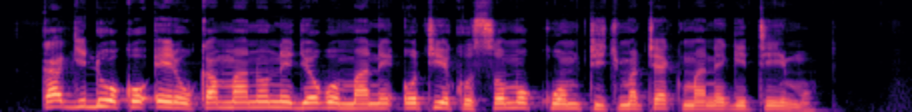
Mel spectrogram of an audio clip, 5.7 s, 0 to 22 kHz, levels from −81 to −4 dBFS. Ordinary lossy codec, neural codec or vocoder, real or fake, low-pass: none; none; real; none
